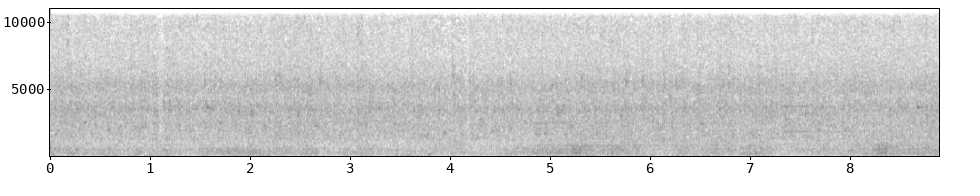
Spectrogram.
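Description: Steady rain falling, a dense even patter with a continuous low rumble underneath.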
